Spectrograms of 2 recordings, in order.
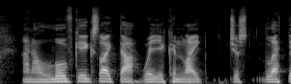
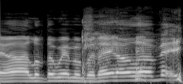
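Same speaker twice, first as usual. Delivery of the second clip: laughing impression of a tipsy uncle, louder; drunk uncle; 4 semitones higher, 5 dB louder than usual. Nephew imitating his uncle at Christmas, laughing. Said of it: "And he's like".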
